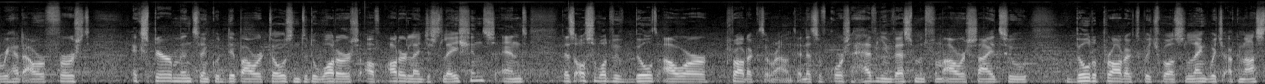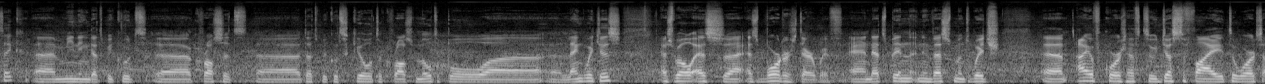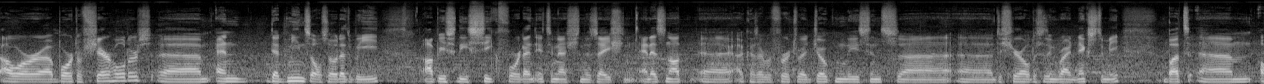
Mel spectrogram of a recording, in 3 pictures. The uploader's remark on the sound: live recorded from Money2020 (June 2023)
